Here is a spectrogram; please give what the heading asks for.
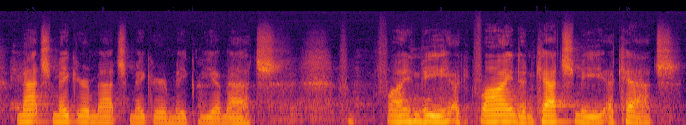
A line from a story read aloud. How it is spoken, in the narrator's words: this old Jewish woman singing under her breath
